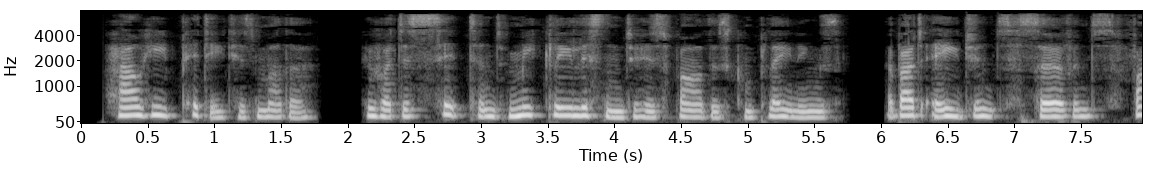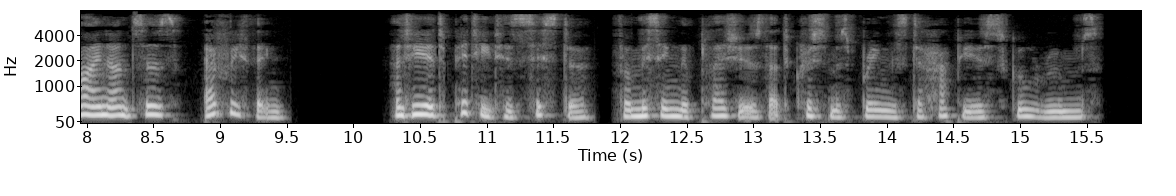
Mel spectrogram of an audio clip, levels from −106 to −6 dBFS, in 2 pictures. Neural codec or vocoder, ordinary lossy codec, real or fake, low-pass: none; AAC, 32 kbps; real; 7.2 kHz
